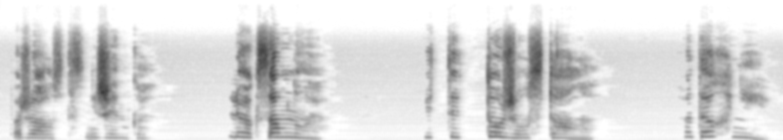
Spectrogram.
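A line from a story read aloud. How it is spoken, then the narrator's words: Weak pleading voice. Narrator (Russian): прошу слабым голосом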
